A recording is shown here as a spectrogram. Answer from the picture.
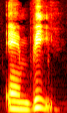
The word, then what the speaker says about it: enby: O sea, envy lo escriben en español como E-N-B-Y, ¿cierto? Sí. Pero eh, realmente se escribe NB significa en inglés non-binary. Entonces, ah. cuando tú lo pronuncias es envy.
